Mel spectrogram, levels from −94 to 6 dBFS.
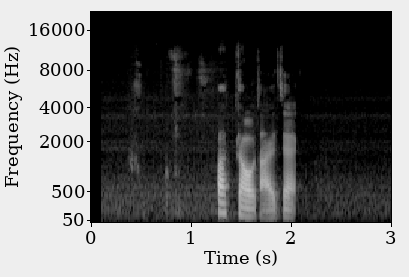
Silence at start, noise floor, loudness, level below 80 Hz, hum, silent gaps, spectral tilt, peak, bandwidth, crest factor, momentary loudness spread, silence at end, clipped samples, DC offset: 1.25 s; -67 dBFS; -26 LUFS; -76 dBFS; none; none; -6 dB/octave; -6 dBFS; 12.5 kHz; 24 dB; 10 LU; 0.95 s; under 0.1%; under 0.1%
